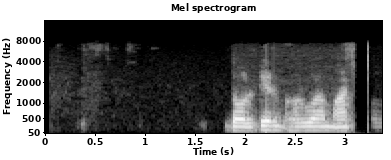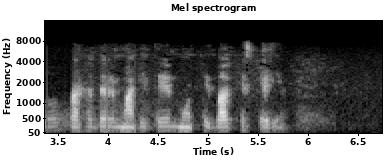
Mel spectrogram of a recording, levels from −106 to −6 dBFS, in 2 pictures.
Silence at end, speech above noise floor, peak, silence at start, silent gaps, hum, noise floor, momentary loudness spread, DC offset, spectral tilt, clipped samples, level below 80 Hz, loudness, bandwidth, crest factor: 1.15 s; 60 dB; -4 dBFS; 1.8 s; none; none; -80 dBFS; 20 LU; under 0.1%; -7 dB/octave; under 0.1%; -52 dBFS; -20 LUFS; 7.8 kHz; 20 dB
